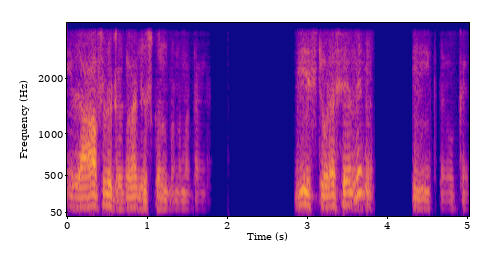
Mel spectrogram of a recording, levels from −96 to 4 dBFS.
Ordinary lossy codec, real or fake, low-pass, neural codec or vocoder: none; fake; 3.6 kHz; vocoder, 24 kHz, 100 mel bands, Vocos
